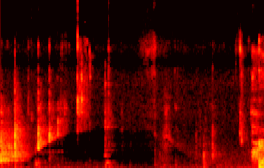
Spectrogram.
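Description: Werther's Original caramel apple filled hard candy crunched up close, giving a few sharp, crisp cracks and wet mouth clicks spread across a short quiet stretch, with soft whispery breath between bites.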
